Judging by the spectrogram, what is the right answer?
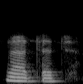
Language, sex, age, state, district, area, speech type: Bengali, male, 45-60, West Bengal, North 24 Parganas, rural, conversation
